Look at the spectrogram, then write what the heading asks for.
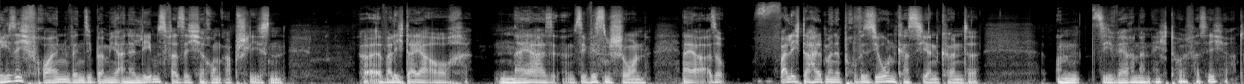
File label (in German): Versicherung Werbung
